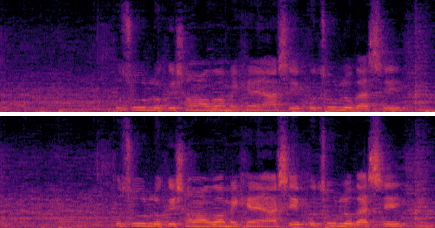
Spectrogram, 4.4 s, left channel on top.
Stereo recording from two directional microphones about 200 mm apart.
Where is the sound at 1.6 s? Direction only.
Centre (ahead or behind).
